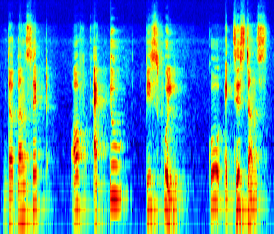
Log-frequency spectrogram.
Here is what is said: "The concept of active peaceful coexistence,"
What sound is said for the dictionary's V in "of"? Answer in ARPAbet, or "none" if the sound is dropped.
P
